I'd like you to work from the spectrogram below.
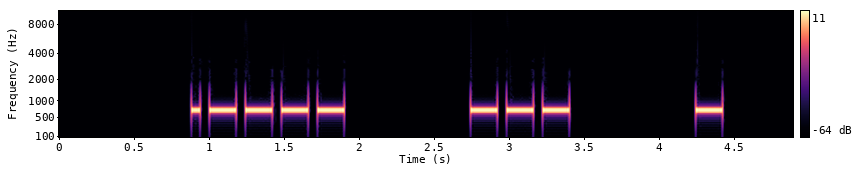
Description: Morse code, heard as a keyed tone, about 20 wpm, spaced as for 8 wpm, 700 Hz. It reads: 1OT
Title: 067 Lesson 12e - Letter d - Three Characters 20wpm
